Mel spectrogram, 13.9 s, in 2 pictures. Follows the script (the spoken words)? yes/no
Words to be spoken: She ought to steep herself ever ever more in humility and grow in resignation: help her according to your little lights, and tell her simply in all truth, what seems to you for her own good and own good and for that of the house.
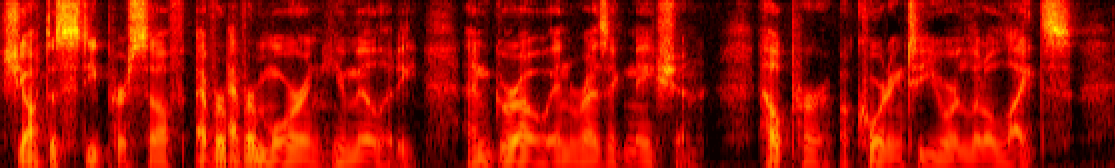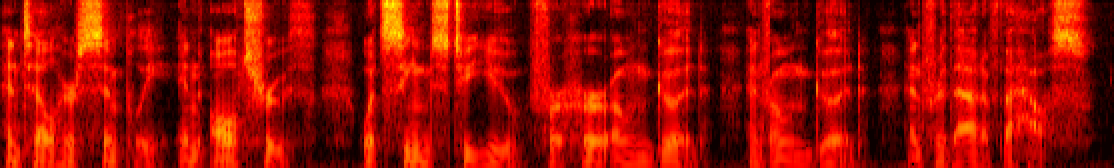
yes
